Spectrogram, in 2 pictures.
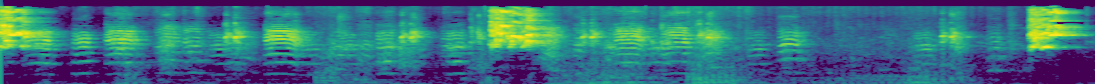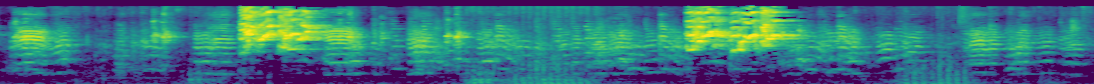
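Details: Zebra finch colony alongside other finches: loud clusters of harsh, nasal calls about every two seconds, softer twittering in between, and bouts of fluttering wings.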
